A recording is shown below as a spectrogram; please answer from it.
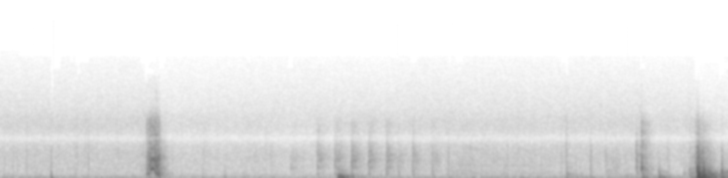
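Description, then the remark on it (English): A man zips up his briefcase: the zipper is pulled in several short, rasping bursts, with a longer zip around the middle and a final firm stroke at the end, with no talking. “He zips up his briefcase and goes home.”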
